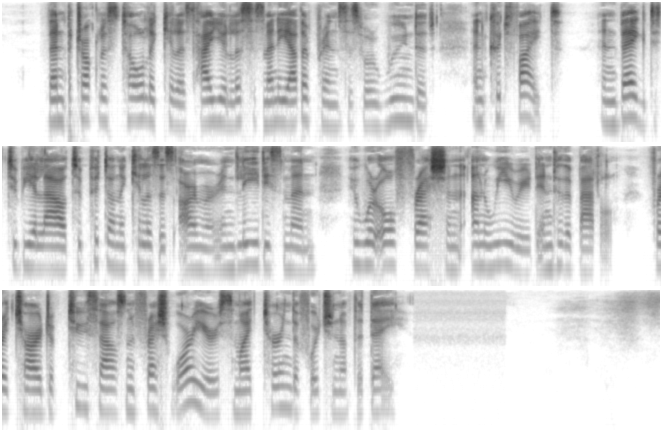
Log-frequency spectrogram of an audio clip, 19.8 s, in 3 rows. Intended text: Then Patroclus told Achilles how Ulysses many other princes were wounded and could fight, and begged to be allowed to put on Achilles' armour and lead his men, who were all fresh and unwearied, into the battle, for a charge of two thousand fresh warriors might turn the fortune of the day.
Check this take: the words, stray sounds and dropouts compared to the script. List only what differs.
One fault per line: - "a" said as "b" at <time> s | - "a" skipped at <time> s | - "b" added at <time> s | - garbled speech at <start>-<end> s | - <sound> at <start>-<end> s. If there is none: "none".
none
